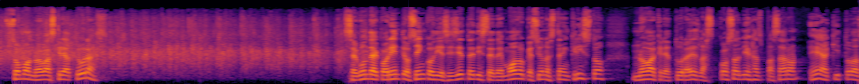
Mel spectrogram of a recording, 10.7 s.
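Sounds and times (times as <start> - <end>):
audience applause: 0.0 - 4.6
speech: 0.2 - 1.5, 4.4 - 10.7.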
